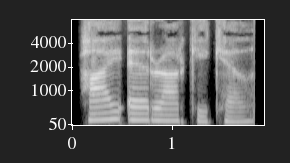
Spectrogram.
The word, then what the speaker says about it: hierarchical: HIERARCHICAL. Now read the syllables shown on the screen naturally. Hi, rar, ki, kel. HIERARCHICAL. Emphasize rar and soften kikul.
